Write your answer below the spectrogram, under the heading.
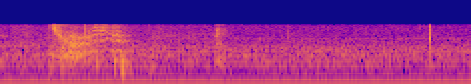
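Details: Ellie, a pet cat, during a game of fetch: one bright, harmonic meow lasting about half a second, followed by a few faint clicks and soft taps in otherwise quiet surroundings.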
